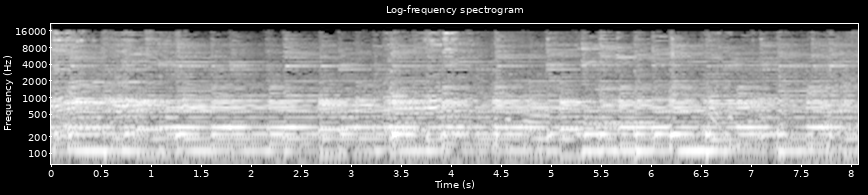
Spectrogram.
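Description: Background music: a tune played on plucked strings.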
